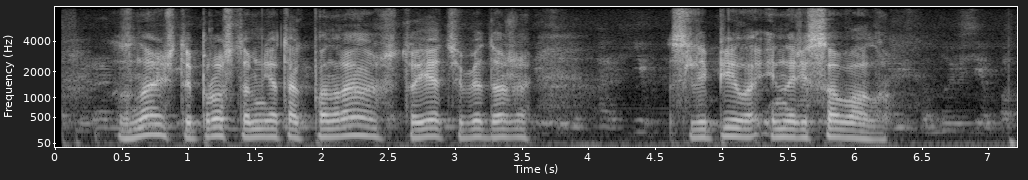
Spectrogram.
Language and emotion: Russian, neutral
